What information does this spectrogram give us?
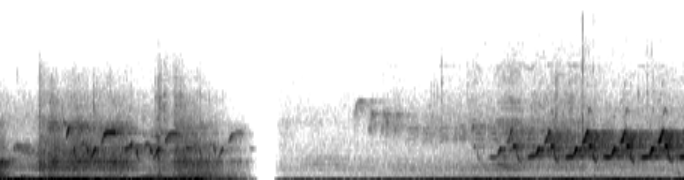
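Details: During a fishing trip on the water, Carolina wrens chirp up a storm: loud, rapid repeated chirping phrases, about three per second, over low rumbling wind and water noise, with a brief drop-out midway.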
